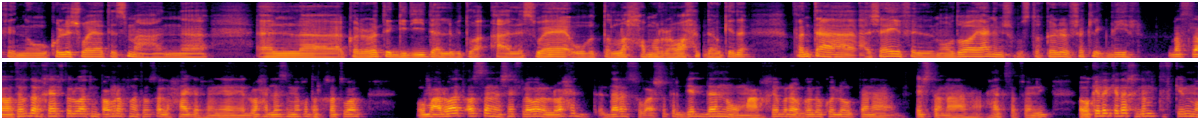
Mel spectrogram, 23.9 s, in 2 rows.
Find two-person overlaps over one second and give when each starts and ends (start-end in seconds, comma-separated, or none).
none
